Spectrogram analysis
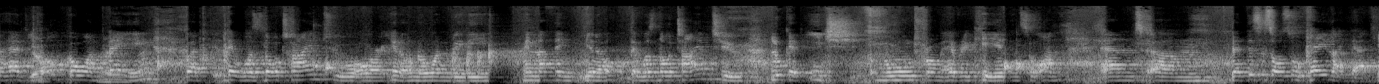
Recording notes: Despite the less than optimal sound quality due to the lack of proper equipment, we couldn't pass up the opportunity to capture their wisdom while they were in town. We apologize for the imperfect audio.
